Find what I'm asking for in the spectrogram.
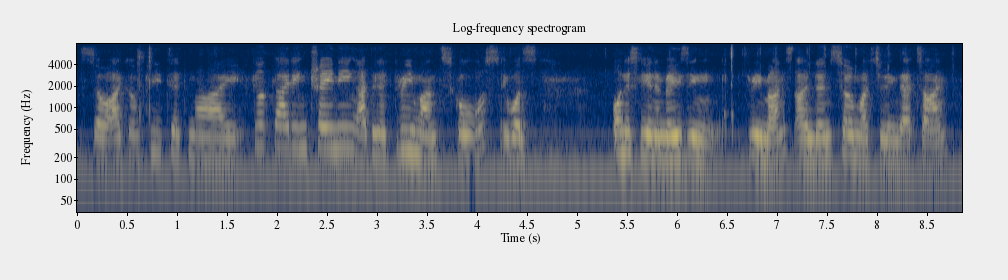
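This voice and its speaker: Speaking over a video call, a young wildlife research assistant from South Africa presents an online seminar in a warm, casual way with occasional restarts. Her voice is mid-range, fairly bright, and moderately paced, heard through slightly dull call audio with faint noise.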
